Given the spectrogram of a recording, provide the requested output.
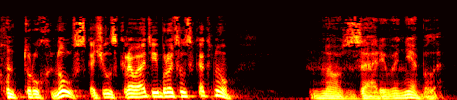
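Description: A man narrating a classic story in a measured, expressive reading. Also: on the low side, breathy edge. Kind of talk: literary audiobook narration.

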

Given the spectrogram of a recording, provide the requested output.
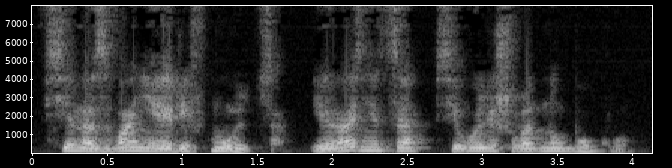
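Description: A man voicing a meek, flustered adult lodger who sounds earnest and a little hurried, in a storybook reading. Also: mid-range voice, pitched above the performer's own voice, close to an everyday voice.

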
